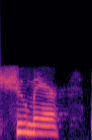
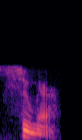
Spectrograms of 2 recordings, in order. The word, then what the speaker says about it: Sumer: It's usually transliterated in English translations, but it's more properly understood and referred to as technically Shumer, but usually pronounced Sumer.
